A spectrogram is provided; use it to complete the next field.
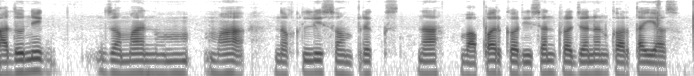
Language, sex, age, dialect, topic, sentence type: Marathi, male, 18-24, Northern Konkan, agriculture, statement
